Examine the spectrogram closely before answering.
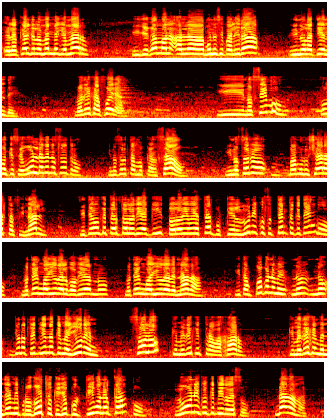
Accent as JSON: {"language": "Spanish", "region": "Araucanía", "country": "Chile", "said": "Que yo soy la región de la Araucanía. Humillándome así de esa manera a mí, que soy de acá, mujer nativa, mapuche, a mucha honra"}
